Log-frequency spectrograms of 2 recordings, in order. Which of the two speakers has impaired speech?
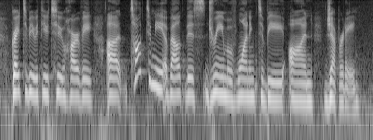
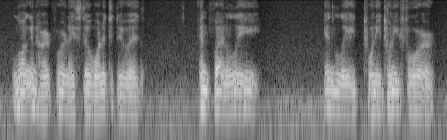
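The second: Parkinson's disease; early-onset form; over 5 years since diagnosis, dystonia with leg cramps.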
